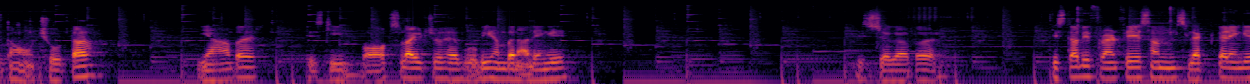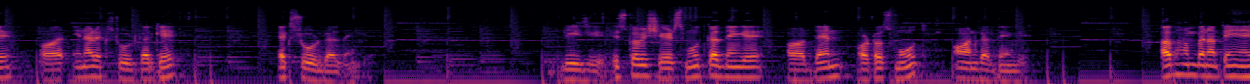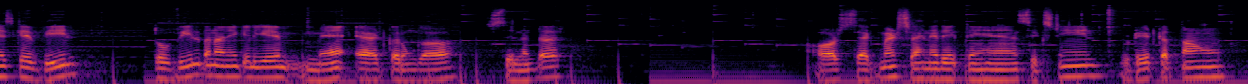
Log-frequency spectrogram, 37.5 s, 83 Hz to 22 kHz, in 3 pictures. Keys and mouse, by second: 1.1 click, 1.2 g, 1.9 click, 2.4 shift+middle click, 2.7 s, 2.9 x, 3.7 right click, 3.9 s, 4.2 y, 5.5 click, 5.7-9.8 typing, 6.0 click, 6.4 click, 7.2 click, 7.4 shift+click, 8.6 click, 9.3 click, 10.1 shift+click, 10.4 shift+middle click, 10.6 middle click, 11.4 shift+middle click, 14.0 click, 15.1 click, 15.8 Tab, 16.4 shift+middle click, 16.6-17.0 middle drag, 17.3 shift+middle click, 17.9-18.5 right drag, 18.9 shift+middle click, 19.1 middle click, 20.1 drag, 20.9 click, 21.5 shift+middle drag, 22.3 shift+middle click, 22.6 middle drag, 23.0 shift+middle click, 23.3 click, 23.7 shift+click, 24.0 click, 24.6 shift+click, 24.8 click, 25.6 shift+click, 25.9 click, 26.6 shift+middle click, 26.9 middle click, 27.5 shift+c, 28.0 middle drag, 28.4 shift+middle drag, 29.2 shift+click, 29.5 shift+a, 31.5 shift+drag, 31.8 click, 34.2-35.6 typing, 35.8 KP_Enter, 36.4 shift+middle click, 37.0 g.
